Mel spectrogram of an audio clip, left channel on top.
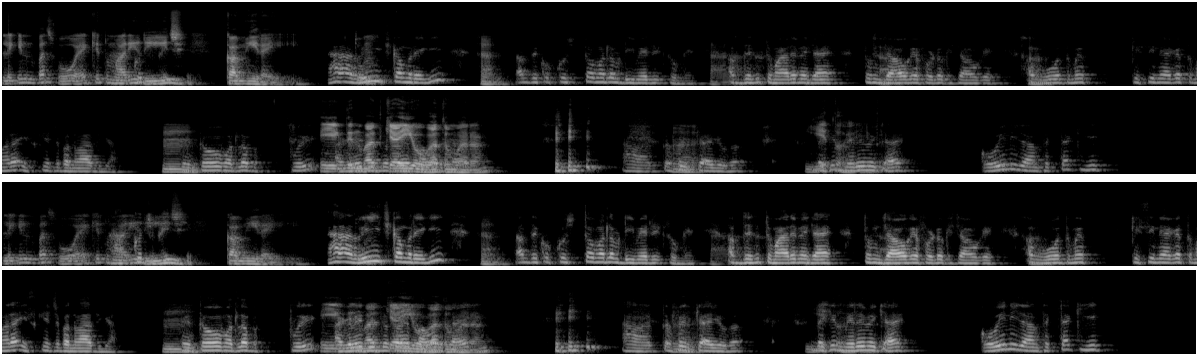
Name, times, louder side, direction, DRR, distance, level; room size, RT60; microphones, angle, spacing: voice 1, 0.0-1.8 2.2-3.0 3.5-3.7 4.8-5.0 7.1-7.4 8.8-8.9 10.2-10.5 13.5-14.0 15.1-16.8 17.5-17.7 18.2-18.9 20.0-20.6, left 2 dB, 80° left, 1.2 m, -32 dB
voice 2, 1.1-1.8 3.3-4.6 5.1-6.9 7.3-8.3 8.6-9.9 10.2-10.9 11.3-13.1 13.7-14.5 14.8-16.8 18.2-19.4 20.0-21.0 21.7-22.9, right 5 dB, 80° right, 0.4 m, -29 dB
6.7 x 3.2 x 4.8 m
head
